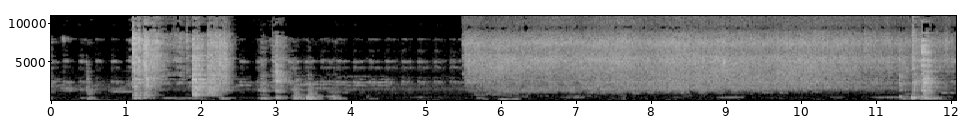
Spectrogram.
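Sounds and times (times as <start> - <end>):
spatula scraping iron griddle: 1.1 - 2.4
spatula clattering on steel plate: 1.1 - 3.4.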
